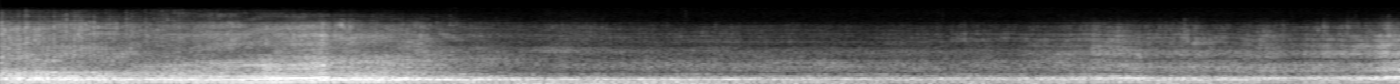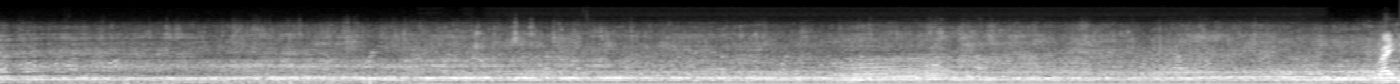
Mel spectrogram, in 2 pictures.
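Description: A pack of modified race cars running slowly at pace-lap speed, a steady engine drone that swells and fades as the field goes by. It is loudest at the start and near the end, with the pitch rising and falling as cars pass.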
